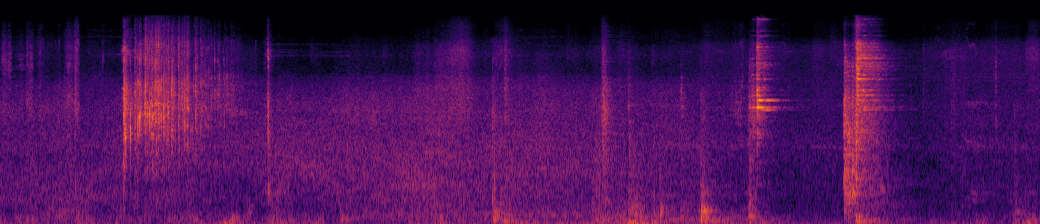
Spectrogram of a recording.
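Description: Metallic clanks and rattles from a lorry's steel tail lift: steps on the checker-plate platform and its yellow safety gates being handled. A rattling clatter comes about a second and a half in, and the sharpest bangs, one briefly ringing, come between about seven and nine seconds in.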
